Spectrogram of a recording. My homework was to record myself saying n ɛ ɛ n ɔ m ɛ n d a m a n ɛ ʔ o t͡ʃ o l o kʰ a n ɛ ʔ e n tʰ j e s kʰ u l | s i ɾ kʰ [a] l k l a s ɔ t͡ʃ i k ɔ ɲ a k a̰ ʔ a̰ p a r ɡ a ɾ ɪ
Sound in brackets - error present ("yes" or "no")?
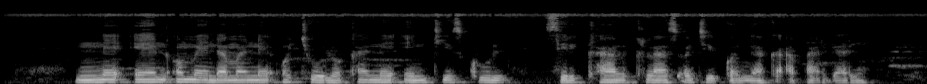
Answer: no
